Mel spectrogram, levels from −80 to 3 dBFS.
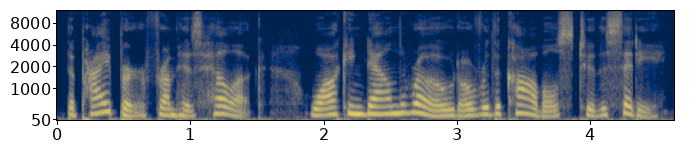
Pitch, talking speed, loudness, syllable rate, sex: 200 Hz, 195 wpm, -16 LUFS, 5.1 syllables/s, female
